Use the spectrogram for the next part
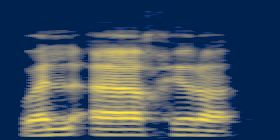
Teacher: حمزہ کے اوپر کھڑی زبر ہے، ایک الف کی مقدار کے برابر کھینچیں گے۔ خا مستعلیہ میں سے ہے، پر پڑا جائے گا، را پر پڑا جائے گا زبر کی وجہ سے، اور گولتا ہا ساکن بن جائے گا وقف کی صورت میں، کیونکہ یہاں پر وقف مطلق ہے۔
